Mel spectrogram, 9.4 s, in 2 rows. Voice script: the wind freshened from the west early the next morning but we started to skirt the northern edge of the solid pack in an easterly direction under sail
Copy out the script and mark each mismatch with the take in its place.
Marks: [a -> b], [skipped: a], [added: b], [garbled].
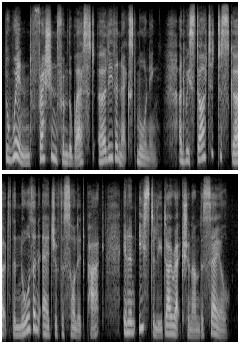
the wind freshened from the west early the next morning [but -> and] we started to skirt the northern edge of the solid pack in an easterly direction under sail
